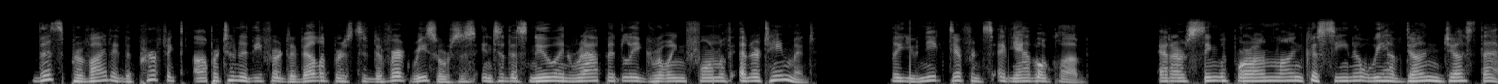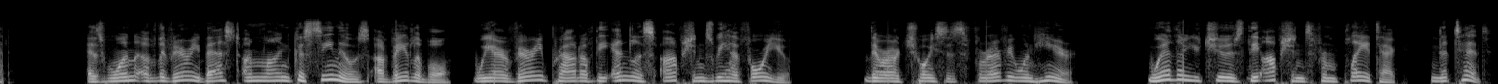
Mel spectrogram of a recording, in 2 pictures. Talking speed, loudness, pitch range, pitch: 140 wpm, -26 LUFS, 135-170 Hz, 155 Hz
